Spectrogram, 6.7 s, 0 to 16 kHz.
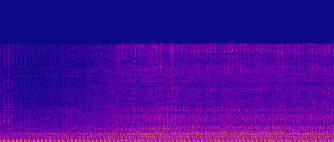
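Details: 2018 Yamaha Tricker XG250 single at idle, steady thump with a light, fast metallic clatter on each beat; slack cam chain from a loose cam chain tensioner, tensioner being adjusted (stock tensioner is automatic).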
